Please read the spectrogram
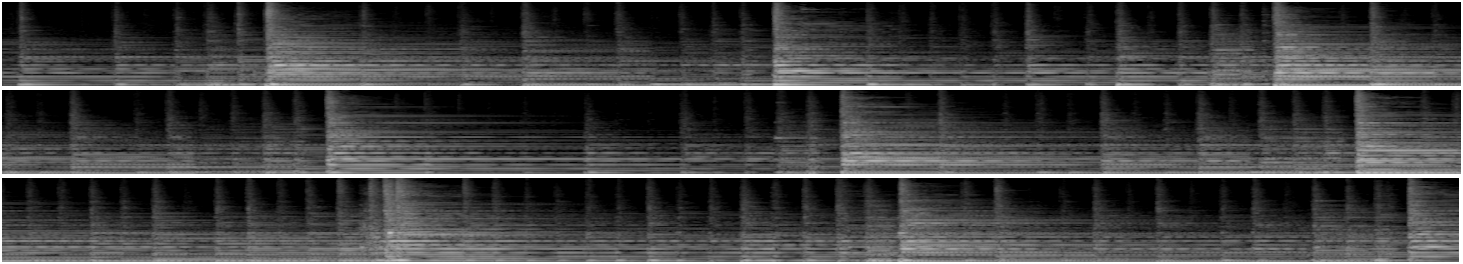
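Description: Acoustic guitar strummed in a slow, steady pattern: a hard strum about every four seconds, with lighter strokes between and the chords left to ring.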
